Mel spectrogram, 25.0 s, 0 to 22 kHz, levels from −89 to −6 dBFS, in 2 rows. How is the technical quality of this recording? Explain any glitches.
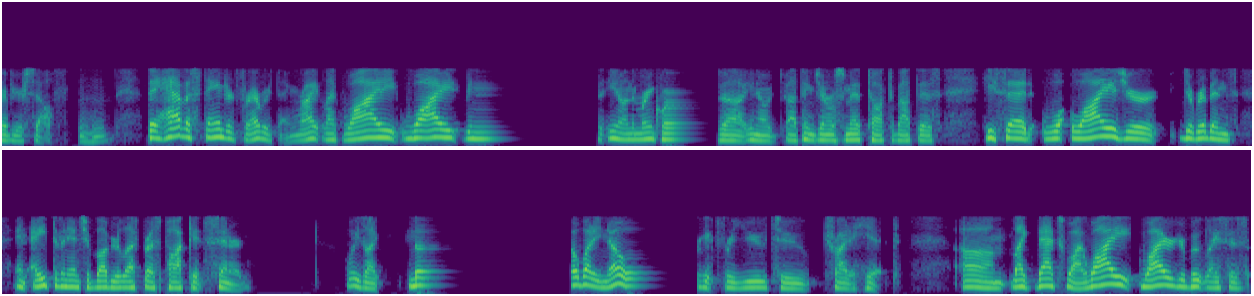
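The recording sounds like a phone call, and it has several clear glitches. Nothing above 4 kHz comes through, which fits a narrowband call codec such as G.711 at 64 kbps. The codec's usual coding noise is present. The glitches are two call audio freezes, two long network dropouts and three jitter buffer speed-ups.

Call audio freezes occur from 4.76 to 5.99 s and from 16.64 to 18.21 s. In each, the last sound hangs on as a fading buzz or hiss, then goes silent. The silence lasts about 0.78 s in the first and 1.1 s in the second. The likely cause is packets held up in transit until the jitter buffer ran dry. When they arrive, the sound resumes where it stopped. Nothing is lost, but 1.2 s and 1.53 s of gap are inserted.

Long network dropouts occur from 6.65 to 7.18 s and from 18.73 to 19.47 s. The second ends just before "for you". 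Each starts with a fading buzz, then silence of about 80 ms and 0.3 s. This is likely audio that never arrived. When sound returns, it has skipped ahead. About 0.51 s is missing in the first and about 1.2 s in the second.

Jitter buffer speed-ups run from 11.09 to 16.61 s after "said why", from 20.44 to 20.92 s, and from 23.34 s to the end after "like that's why". The speech sounds hurried, at 118%, 108% and 116% of normal speed, while the pitch stays the same. The receiver had built up too much buffered audio. It trimmed many tiny pitch-period slices to catch up, removing roughly a second, a few hundredths and about 0.3 s.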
